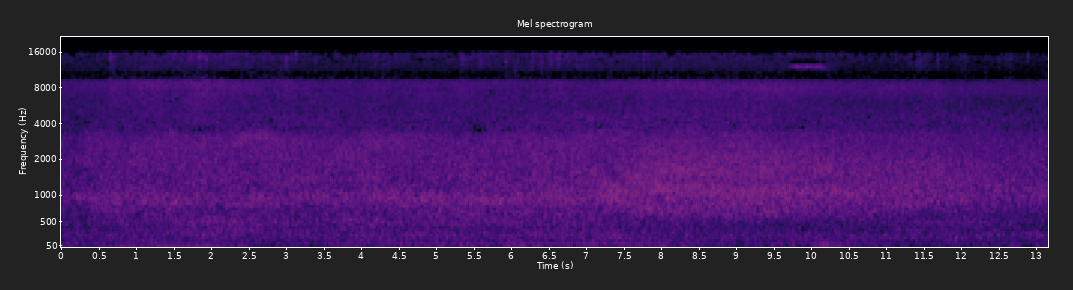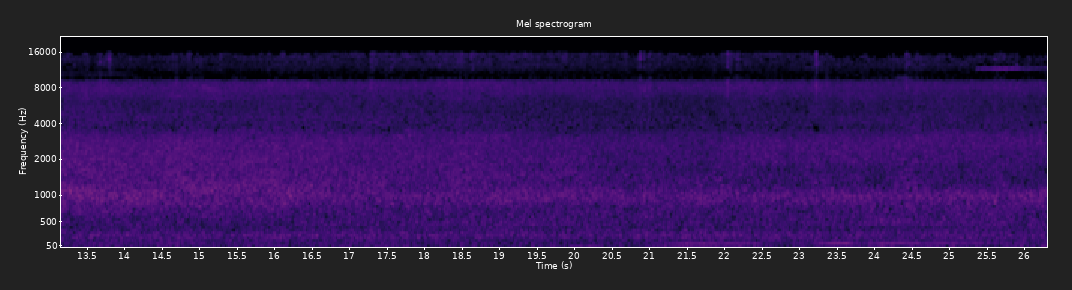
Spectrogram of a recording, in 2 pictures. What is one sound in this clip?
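Distant city traffic rumbles steadily outdoors.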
